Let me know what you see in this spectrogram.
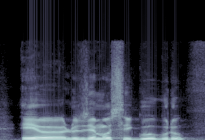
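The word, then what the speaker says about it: グーグル: le deuxième mot c'est googlou gouglou c'est la façon de prononcer Google à la japonaise et vous remarquez qu'ici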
